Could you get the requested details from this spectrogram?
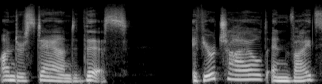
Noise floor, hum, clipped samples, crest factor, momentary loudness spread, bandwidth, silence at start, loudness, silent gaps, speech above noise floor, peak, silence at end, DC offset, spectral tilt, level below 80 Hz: -70 dBFS; none; under 0.1%; 14 dB; 8 LU; 16 kHz; 0 s; -17 LUFS; none; 53 dB; -4 dBFS; 0 s; under 0.1%; -5 dB/octave; -54 dBFS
